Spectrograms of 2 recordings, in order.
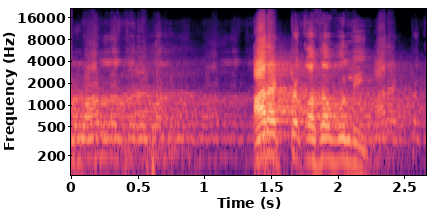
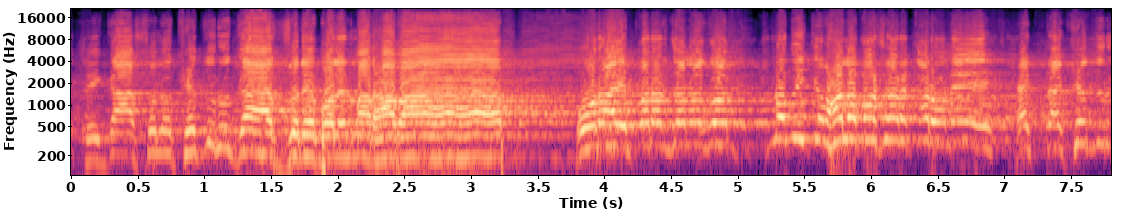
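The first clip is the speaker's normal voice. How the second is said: raised, ringing sermon chant; preaching; 5 semitones higher, 5 dB louder than usual. Acted. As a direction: proclaim it to the crowd with rising fervour. (জোরালো ওয়াজের সুর)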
